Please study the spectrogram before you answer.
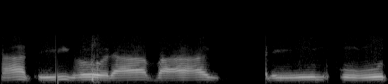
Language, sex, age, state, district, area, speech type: Hindi, male, 60+, Bihar, Samastipur, urban, conversation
